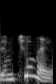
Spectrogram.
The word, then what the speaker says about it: Mtume: So I didn't know how to pronounce his name. So when Louise said, "This is James M. Toomey," I said, "Are you James M-T-U-M-E?"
